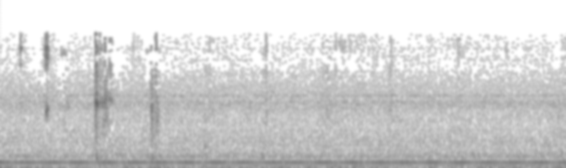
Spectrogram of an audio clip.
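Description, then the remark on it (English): Close-up crunching of M&M's fudge brownie chocolate candy, a few sharp crackling bites early on, then quieter chewing over a low steady hum, with no talking. “But the M&M's fudge brownie one, so I'll get my mouth as close as humanly possible so you can hear the crunch.”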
